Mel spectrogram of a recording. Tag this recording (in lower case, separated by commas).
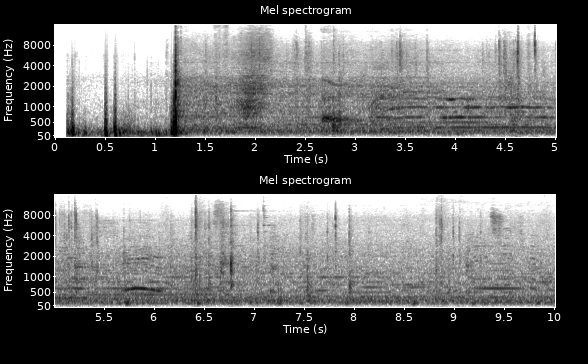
airplane, vehicle, speech, music, aircraft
